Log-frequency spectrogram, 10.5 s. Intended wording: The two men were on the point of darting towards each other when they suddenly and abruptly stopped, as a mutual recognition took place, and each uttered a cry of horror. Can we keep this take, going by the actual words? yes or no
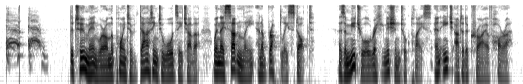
yes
